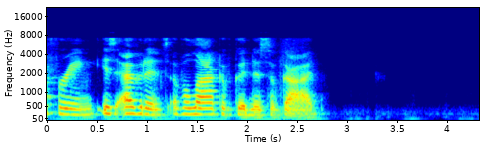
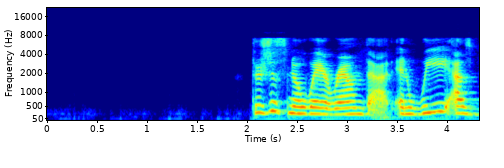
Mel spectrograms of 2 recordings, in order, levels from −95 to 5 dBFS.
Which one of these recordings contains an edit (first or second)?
second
